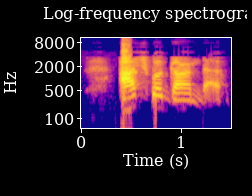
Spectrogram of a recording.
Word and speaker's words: ashwagandha: to mispronounce it so I'll just start the a schwa gah dah gah or how do you pronounce that Susan uh-huh move the tongue one time - maganda ashwagandha Brut okay so explain that a little bit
